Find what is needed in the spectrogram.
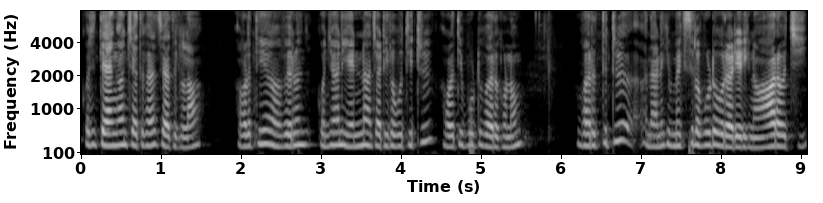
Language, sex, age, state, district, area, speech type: Tamil, female, 30-45, Tamil Nadu, Thoothukudi, rural, spontaneous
